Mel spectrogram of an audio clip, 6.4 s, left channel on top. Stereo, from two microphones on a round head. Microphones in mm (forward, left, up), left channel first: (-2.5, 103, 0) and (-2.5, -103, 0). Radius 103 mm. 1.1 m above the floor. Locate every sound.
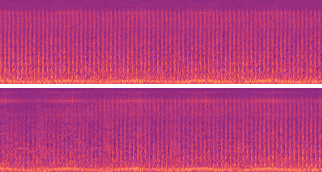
Only background noise.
